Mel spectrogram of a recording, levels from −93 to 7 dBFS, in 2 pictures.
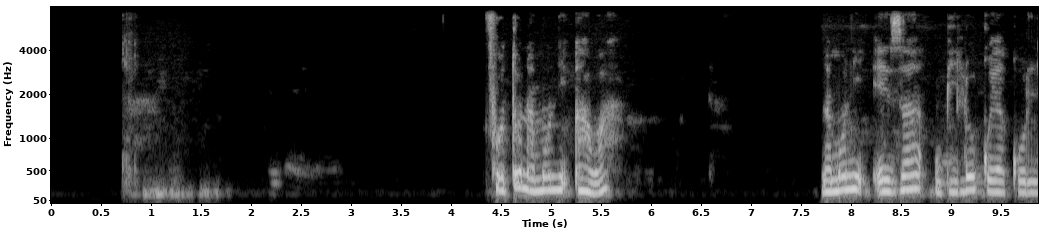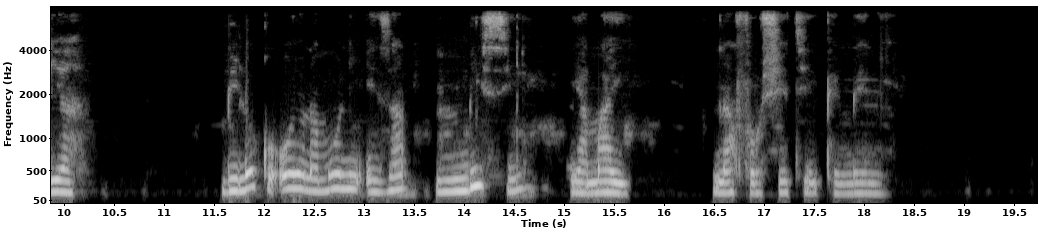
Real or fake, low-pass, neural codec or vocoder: real; 7.2 kHz; none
